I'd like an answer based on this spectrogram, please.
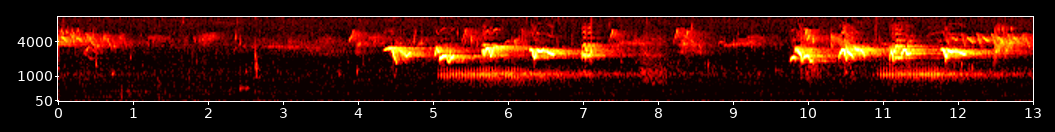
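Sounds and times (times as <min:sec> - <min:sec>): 
robin singing warbled phrases: 0:04.3 - 0:07.4, 0:09.8 - 0:12.9.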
